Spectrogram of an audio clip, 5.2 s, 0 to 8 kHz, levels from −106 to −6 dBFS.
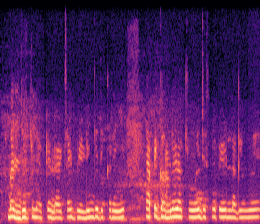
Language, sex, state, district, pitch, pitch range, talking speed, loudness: Hindi, female, Bihar, Gaya, 255 Hz, 245-265 Hz, 240 wpm, -15 LUFS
